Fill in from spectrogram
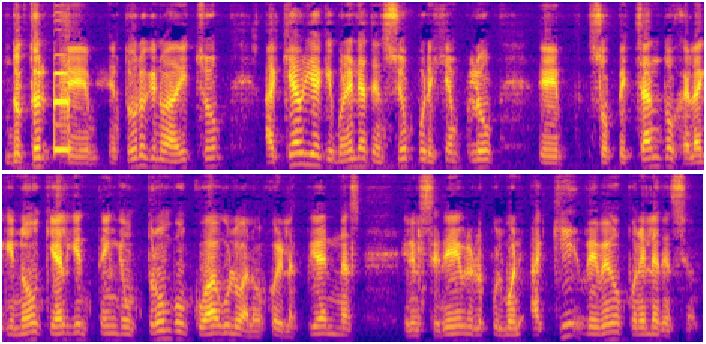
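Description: A man's voice: mid-range voice, normal speed, pushed and bright. A man hosting a radio interview, asking hesitant questions with many "eh" fillers and reading out listeners' questions. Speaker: radio host.

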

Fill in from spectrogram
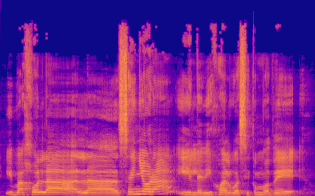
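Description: A young adult woman with a Mexican accent, chatting casually with friends, telling stories in an animated, slangy way with plenty of laughter. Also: medium pitch, moderate pace, faint music behind. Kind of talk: casual chat among friends.

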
